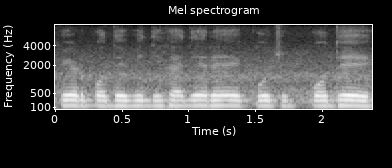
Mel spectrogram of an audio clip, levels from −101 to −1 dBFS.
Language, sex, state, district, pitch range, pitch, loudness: Hindi, male, Gujarat, Gandhinagar, 135-140 Hz, 140 Hz, -14 LUFS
